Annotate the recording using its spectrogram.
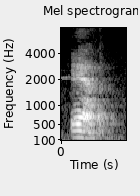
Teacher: Recuerden que la R alemana es más gutural que dental.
